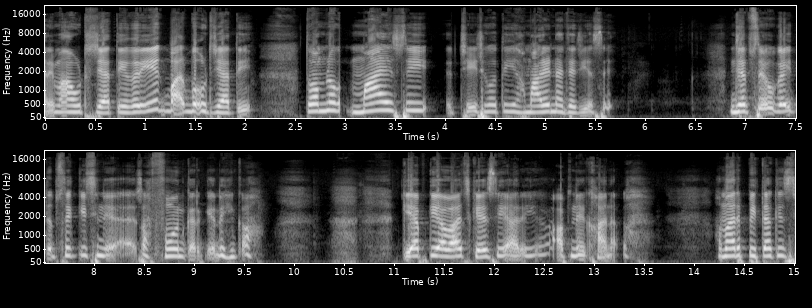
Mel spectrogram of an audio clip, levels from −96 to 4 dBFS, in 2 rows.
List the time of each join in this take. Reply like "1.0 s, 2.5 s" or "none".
2.9 s

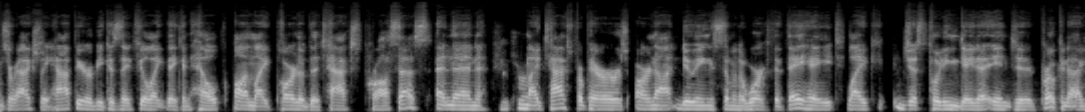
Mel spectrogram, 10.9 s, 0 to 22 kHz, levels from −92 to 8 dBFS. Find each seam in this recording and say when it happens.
2.2 s, 8.4 s

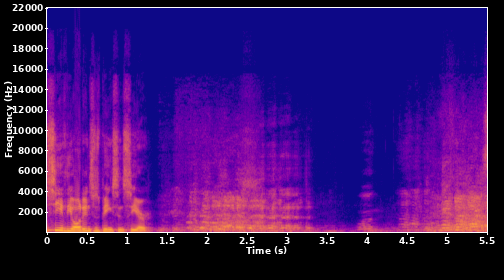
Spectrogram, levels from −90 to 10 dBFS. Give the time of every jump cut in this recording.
none

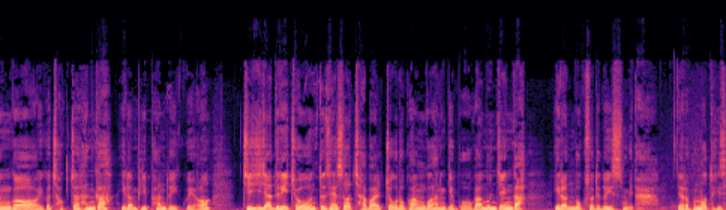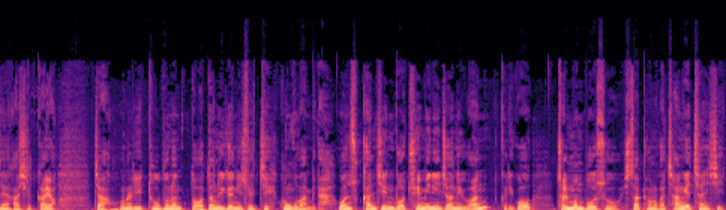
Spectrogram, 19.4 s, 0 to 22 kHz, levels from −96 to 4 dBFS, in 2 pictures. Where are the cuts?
none

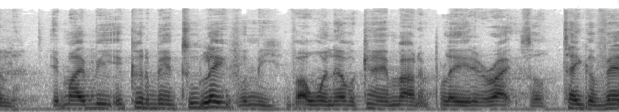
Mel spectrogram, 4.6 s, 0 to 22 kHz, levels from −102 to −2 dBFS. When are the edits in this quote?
none

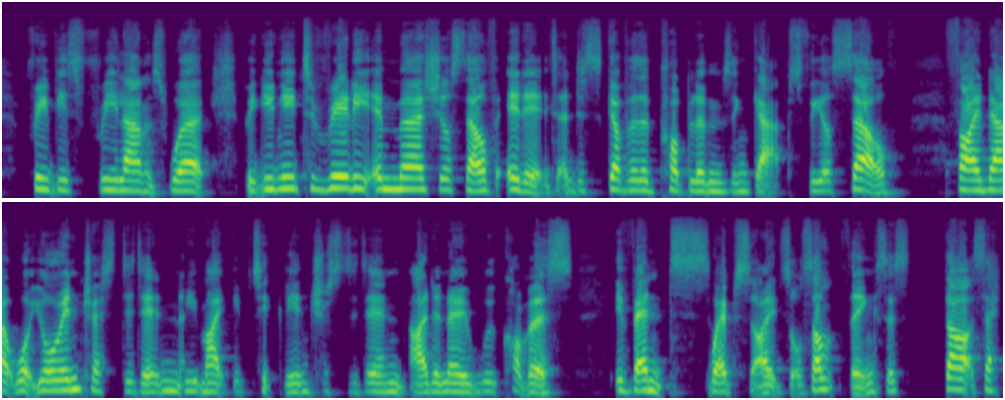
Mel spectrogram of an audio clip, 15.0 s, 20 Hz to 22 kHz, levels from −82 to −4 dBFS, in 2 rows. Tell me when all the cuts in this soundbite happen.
7.1 s, 8.9 s, 12.8 s

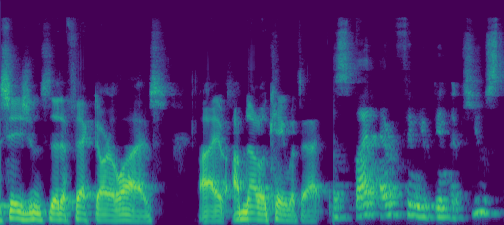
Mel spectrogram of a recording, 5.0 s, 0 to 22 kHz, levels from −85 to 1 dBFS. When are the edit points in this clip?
3.4 s

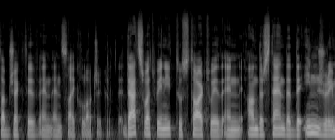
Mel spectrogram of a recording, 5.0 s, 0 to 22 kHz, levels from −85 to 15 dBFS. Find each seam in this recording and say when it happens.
1.8 s, 3.6 s

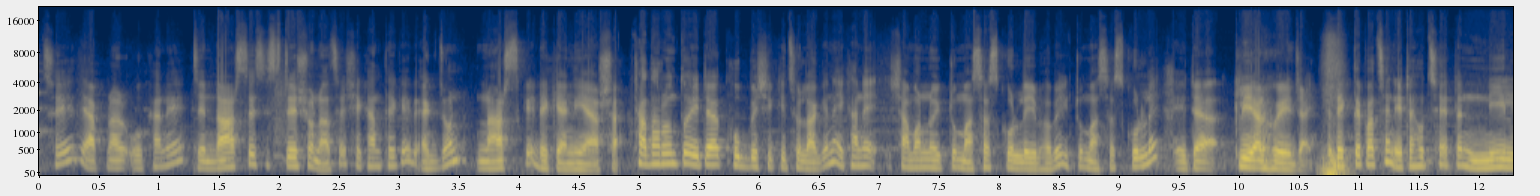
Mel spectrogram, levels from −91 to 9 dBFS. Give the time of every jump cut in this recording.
1.3 s, 4.9 s, 9.4 s, 10.7 s

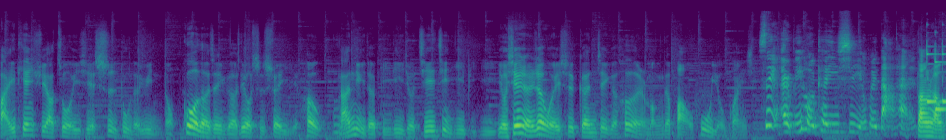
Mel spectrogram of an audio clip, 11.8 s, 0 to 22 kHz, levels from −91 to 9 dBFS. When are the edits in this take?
2.3 s, 3.0 s, 6.0 s, 9.4 s

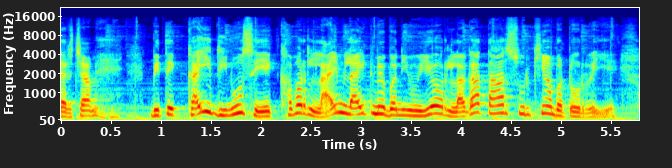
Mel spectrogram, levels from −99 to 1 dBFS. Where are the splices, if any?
none

